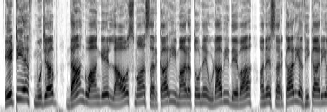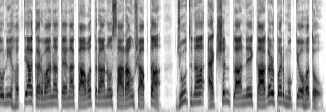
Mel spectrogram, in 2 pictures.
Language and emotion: Gujarati, neutral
